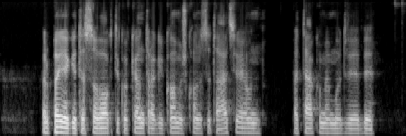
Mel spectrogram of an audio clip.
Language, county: Lithuanian, Vilnius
